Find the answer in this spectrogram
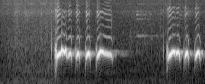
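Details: Engkel-style song of a local male zebra dove, noted as very soft: a phrase of rolling, mellow coos tapering into a drawn-out note, a brief silence, then the next phrase starting with the same quick coos.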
